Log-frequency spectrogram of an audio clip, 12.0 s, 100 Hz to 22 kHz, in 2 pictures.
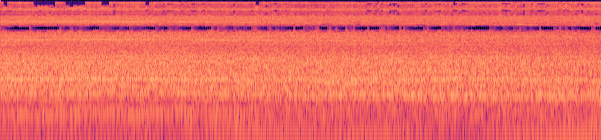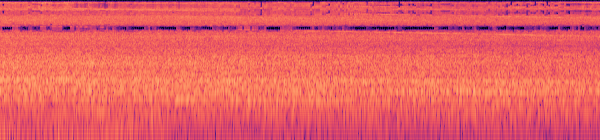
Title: Hotpoint Smart Tech WMFUG742 || Slowing down from 1400 for the very last time with bad bearings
